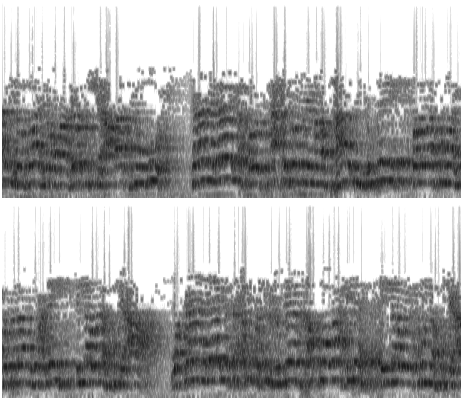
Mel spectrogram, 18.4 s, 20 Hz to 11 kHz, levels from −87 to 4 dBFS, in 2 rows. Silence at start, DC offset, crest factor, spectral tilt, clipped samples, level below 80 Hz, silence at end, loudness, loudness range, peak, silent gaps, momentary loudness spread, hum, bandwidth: 0 s; under 0.1%; 10 dB; -7.5 dB/octave; under 0.1%; -44 dBFS; 0 s; -10 LUFS; 1 LU; 0 dBFS; none; 2 LU; none; 6 kHz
